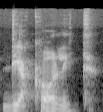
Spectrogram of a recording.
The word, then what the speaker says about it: The Acolyte: E eh, Haholit di non credo che la pronuncia giusta. – The Acolyte, credo, credo si chiami The Acolyte.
